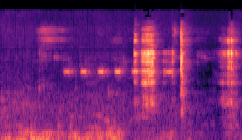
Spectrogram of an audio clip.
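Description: A GoPro camera sounding a quick run of short, high beeps of one pitch, about six a second, followed by two sharp clicks, under a steady low rumble. The beeps are the camera's warning as it overheats and shuts down.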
